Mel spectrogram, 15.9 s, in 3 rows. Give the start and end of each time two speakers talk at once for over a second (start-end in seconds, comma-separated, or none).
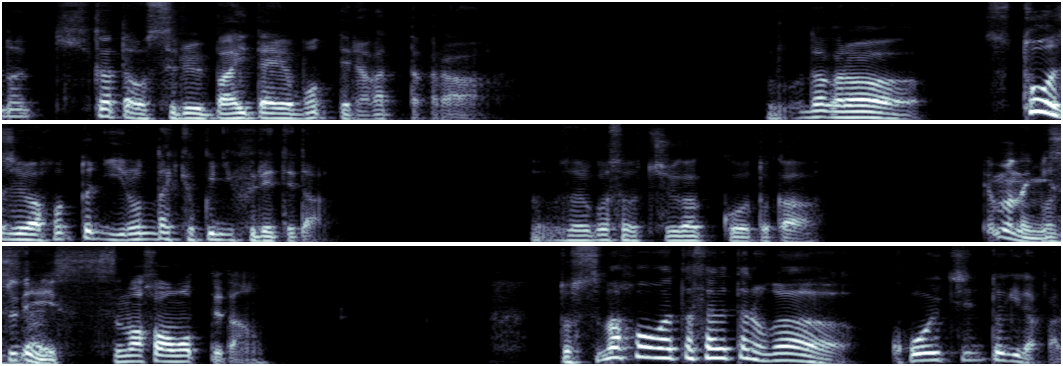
none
